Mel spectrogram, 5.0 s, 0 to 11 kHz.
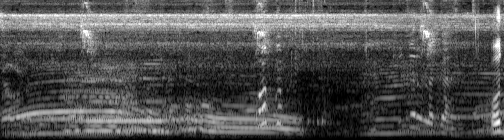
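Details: Crossbred Cholistani Jersey cow, Pakistan, March 12, 2025: a long, even, low moo lasting about three seconds, followed by a softer one near the end, over a constant high-pitched hum and faint voices.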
